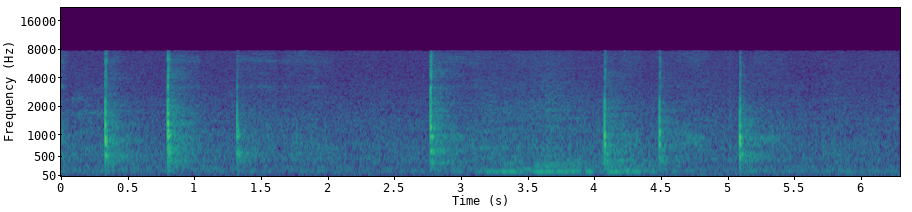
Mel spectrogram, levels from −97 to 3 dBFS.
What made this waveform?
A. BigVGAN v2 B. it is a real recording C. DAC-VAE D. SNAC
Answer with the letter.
B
